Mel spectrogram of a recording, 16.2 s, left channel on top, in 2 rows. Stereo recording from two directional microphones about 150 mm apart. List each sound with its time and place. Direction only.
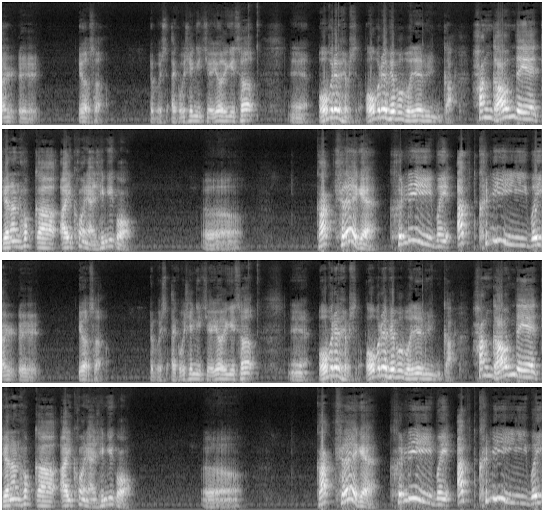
0.0 s speech: 40° right (ahead or behind)
12.8 s speech: 25° right (ahead or behind)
